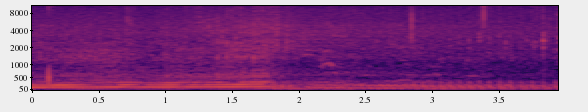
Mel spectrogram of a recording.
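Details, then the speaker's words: Once-flooded 2020 Can-Am XMR 850 after fluids flushed, ridden in rain at dusk: engine putters steadily at low speed with even pulses, then fades as it pulls away; sounds healthier, normal running. "oh yeah that thing sounds so much more healthier and it performs so much better"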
